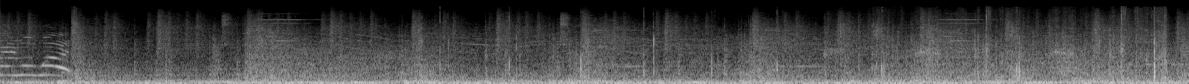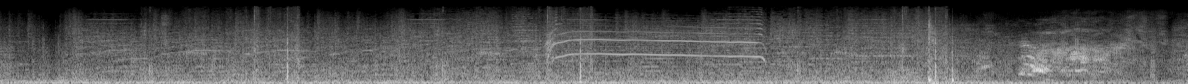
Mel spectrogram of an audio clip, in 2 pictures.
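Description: Horror film soundtrack: a dense, low rumbling score with booms and many sharp hits. A short gliding cry comes at the start, and a long, high held tone that falls slightly sounds for about two seconds near the end.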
